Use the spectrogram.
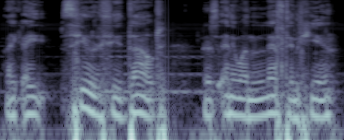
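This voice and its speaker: A man's voice: on the low side, little pitch movement, unhurried, warm tone, faint music behind. A man thinking aloud in improvised in-character video game commentary, musing and sardonic in an understated, casually profane way. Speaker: gamer narrating an in-character playthrough.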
